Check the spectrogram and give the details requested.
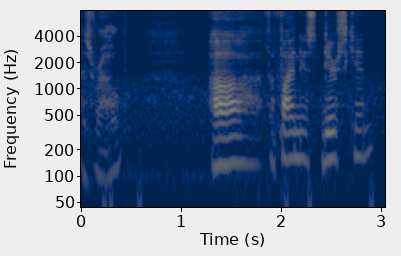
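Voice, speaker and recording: A man's voice: on the high side, animated, slow, darkish tone, far from the mic. A man voicing an eager young village woman who bluffs nervously and hesitantly in a told folk tale. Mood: nervous, flustered.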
